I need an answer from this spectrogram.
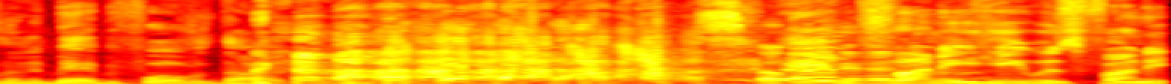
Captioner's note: all laughing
